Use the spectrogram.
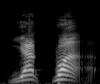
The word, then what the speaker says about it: Yahweh: tribes of Israel, was four letters, which we pronounce Yahweh, YHWH.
